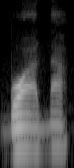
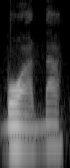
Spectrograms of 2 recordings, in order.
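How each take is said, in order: Both takes have the same delivery.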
